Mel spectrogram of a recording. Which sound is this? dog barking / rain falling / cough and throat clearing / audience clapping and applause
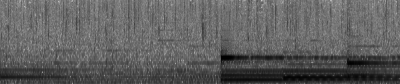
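rain falling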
